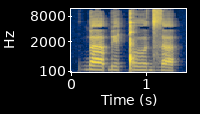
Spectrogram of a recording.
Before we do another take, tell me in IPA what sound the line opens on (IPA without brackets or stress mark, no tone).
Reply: ɠ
